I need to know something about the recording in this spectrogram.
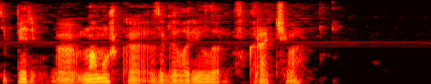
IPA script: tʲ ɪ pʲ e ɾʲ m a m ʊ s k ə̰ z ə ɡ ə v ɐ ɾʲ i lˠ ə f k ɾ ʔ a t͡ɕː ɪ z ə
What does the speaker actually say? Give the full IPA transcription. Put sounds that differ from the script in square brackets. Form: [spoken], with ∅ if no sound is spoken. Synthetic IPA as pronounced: tʲ ɪ pʲ e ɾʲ m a m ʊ [ʂ] k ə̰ z ə ɡ ə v ɐ ɾʲ i lˠ ə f k ɾ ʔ a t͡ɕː ɪ [v] ə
